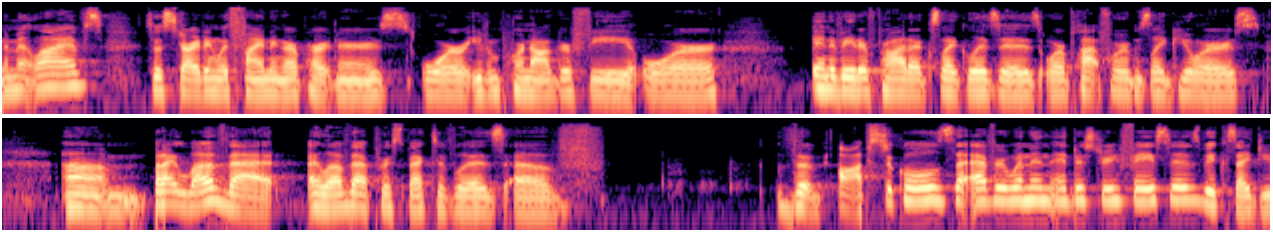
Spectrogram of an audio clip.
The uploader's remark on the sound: This program was recorded in front of a live audience at The Commonwealth Club of California in San Francisco on August 1st, 2019.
